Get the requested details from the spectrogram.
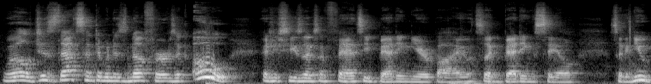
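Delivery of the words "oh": high, loud acted "oh"; sudden pipe-up in mock surprise; surprised exclamation. Acted delighted reaction in retelling.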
